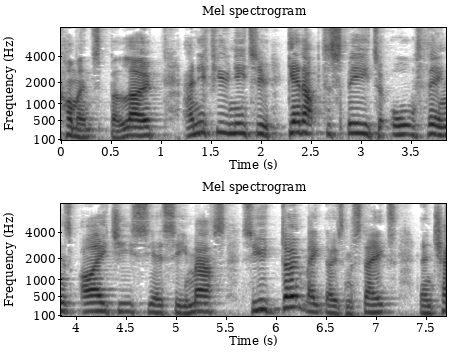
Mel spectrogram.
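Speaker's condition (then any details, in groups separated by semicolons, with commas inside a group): No condition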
